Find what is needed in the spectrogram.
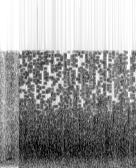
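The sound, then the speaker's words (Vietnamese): Audience applause at a Buddhist temple gathering celebrating Vietnamese Teachers' Day: dense clapping from many hands that rises sharply and holds at a steady, loud level. “Xin cho chùa Thiên Chánh một tràng pháo tay.”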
